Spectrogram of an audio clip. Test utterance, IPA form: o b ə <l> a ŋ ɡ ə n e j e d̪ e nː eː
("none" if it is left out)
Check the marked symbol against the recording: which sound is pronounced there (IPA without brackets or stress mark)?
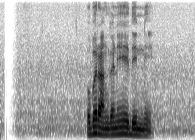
ɾ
